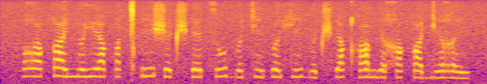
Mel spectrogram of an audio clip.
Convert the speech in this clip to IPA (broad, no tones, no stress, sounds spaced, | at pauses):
ʁ ɵ q e ɲ ɵ j e q ə ǀʰ i ʃ ə t͡ʃʰ e t͡s u b ɵ c i p ɵ ç i b ɵ t͡ʃʰ i qʰ u ŋ i χ ə q ɵ ɟ i ʁ i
